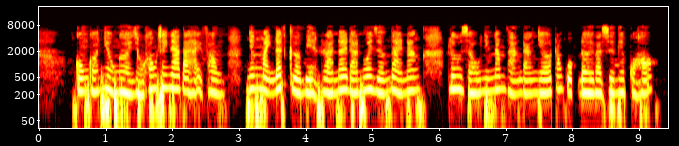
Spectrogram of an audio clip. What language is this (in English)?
Vietnamese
